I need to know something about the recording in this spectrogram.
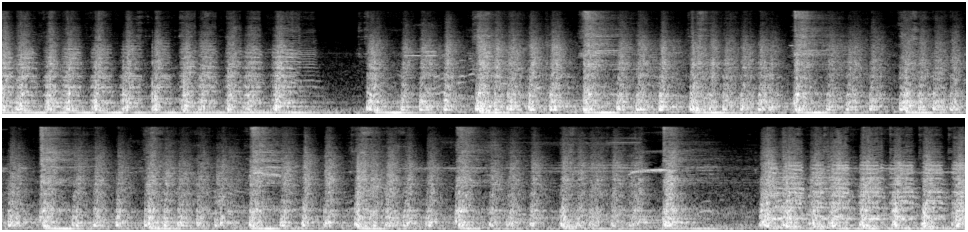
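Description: Marching drum band playing a fast, steady beat on snare drums, bass drum and clashing hand cymbals. It drops away briefly twice, about three seconds in and again near the end.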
